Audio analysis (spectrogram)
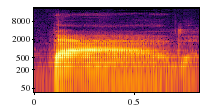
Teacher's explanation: it's a front vowel so we want to feel the vowel here in the front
